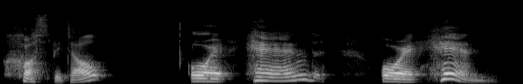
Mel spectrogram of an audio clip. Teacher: So the sound of the H is the sound of the J Latina. We say when you make the sound of the H, your vocal cords don't vibrate.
